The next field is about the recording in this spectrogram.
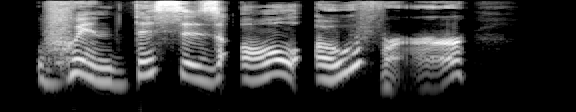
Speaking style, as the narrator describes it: Her laughter was a mad witch's cackle

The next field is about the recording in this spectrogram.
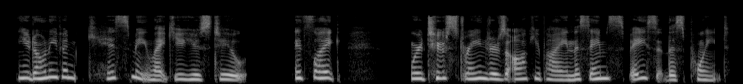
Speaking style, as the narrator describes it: hurt said in a pained voice

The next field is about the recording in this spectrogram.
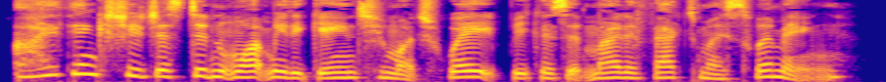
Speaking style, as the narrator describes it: Lydia said

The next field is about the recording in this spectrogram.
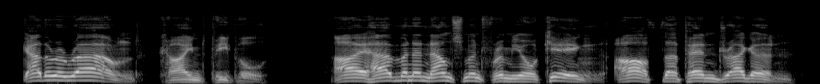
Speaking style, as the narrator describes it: he called out in a booming voice

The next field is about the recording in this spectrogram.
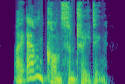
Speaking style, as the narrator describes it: says rather indignantly

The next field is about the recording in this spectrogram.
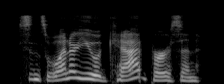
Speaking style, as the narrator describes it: Roger asked me

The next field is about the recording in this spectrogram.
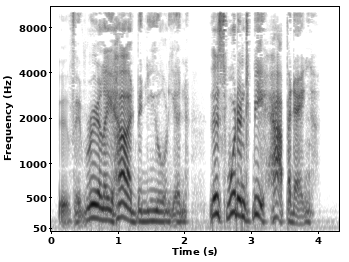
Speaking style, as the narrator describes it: Vatsek snarled

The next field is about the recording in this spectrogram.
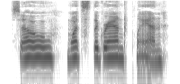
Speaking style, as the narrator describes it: She asked wearily

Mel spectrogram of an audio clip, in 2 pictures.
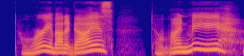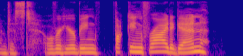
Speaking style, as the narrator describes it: Emily grimaced, cleared her throat, and muttered

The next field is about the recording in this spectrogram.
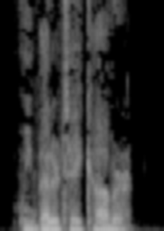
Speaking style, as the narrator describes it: Brooke whispered

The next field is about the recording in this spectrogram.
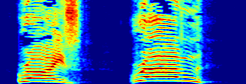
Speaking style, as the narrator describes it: Ash yelled at the top of his voice

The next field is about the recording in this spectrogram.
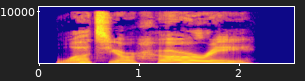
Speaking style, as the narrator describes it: Hank groaned

